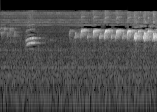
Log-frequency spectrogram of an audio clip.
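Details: Young goldfinch hybrid, four months old and newly singing, gives one short chirp, then a quickening run of bright, high, evenly spaced notes, about eight in under two seconds.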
